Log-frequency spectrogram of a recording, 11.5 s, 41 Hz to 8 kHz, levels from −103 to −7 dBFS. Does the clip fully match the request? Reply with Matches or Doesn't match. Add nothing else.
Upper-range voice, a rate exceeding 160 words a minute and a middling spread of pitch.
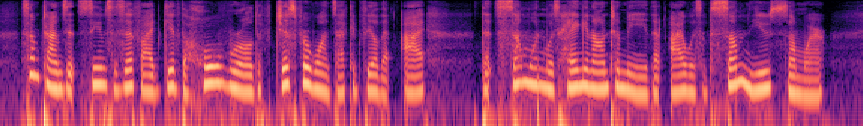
Matches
